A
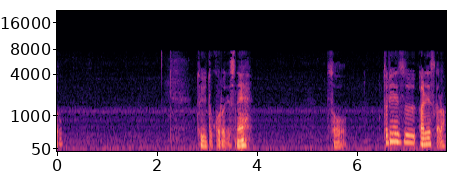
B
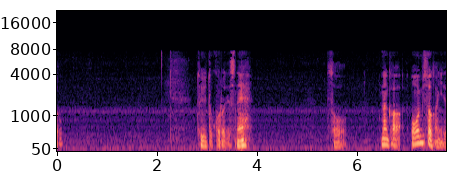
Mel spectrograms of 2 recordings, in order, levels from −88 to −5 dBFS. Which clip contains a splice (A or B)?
A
